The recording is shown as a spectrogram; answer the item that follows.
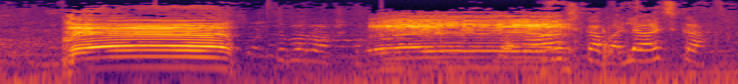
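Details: Goat screaming in a human-like way: a loud, long, strained bleat held for about a second, then a second quavering, wavering cry, with people talking over the calls.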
